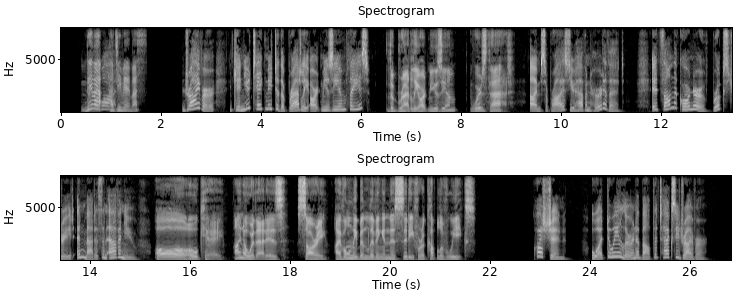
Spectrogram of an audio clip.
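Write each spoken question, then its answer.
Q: What do we learn about the taxi driver?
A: He has only been living in the city for a couple of weeks.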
